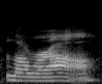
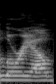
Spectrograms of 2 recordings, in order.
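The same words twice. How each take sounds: First: L'Oreal slurred into fewer syllables; L'Oreal mangled by accident; garbled brand name. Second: Said in the usual way. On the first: Real, not acted. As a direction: stumble over L'Oreal, losing the middle.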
